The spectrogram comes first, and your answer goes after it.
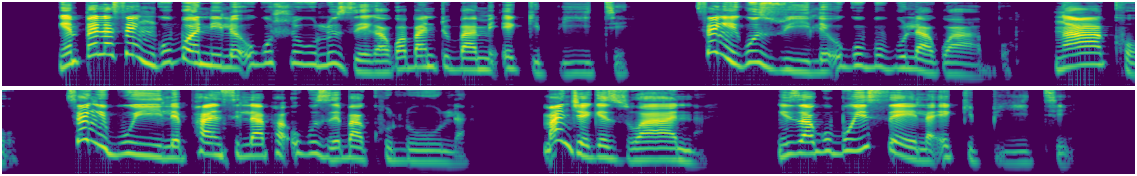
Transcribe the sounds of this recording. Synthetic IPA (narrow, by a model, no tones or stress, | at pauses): ŋɛmpʼɛlaseŋiɣuβonilɛuɣuɬuɣuluzɛɣaɣwaβantʼuβamiʔeɡ̥ʱib̥ʱiːtʰɛ̰ | seŋiɣuzwilɛuɣuβuβulaɣwaːβɔ | ŋaːkʰɔ̰ | seŋiβujilɛpʰant͡sʼilapʰaʔuɣuzɛβakʰuluːla̰ | mand͡ʒʱɛɣɛzwaːna | ŋizaɣuβujisɛla̰ʔeɡ̥ʱib̥ʱiːtʰḭ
